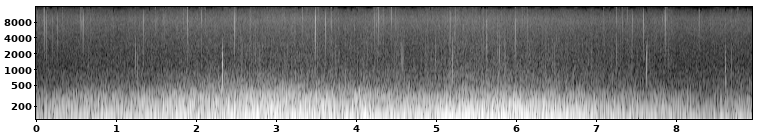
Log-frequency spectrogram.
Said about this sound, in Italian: E quando al misterioso rombo del tuono e allo schianto improvviso e violento del fulmine si unisce il tremito della terra,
